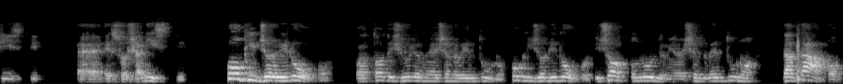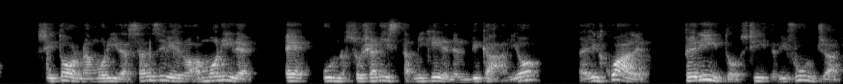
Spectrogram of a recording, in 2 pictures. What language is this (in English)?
Italian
